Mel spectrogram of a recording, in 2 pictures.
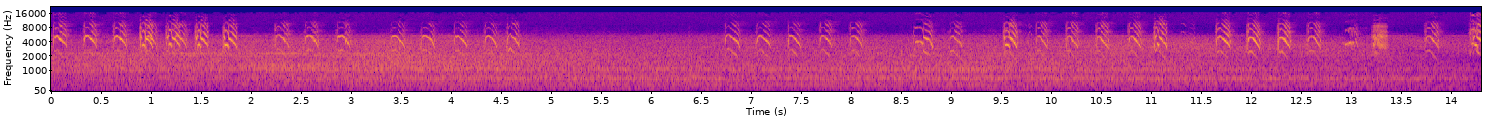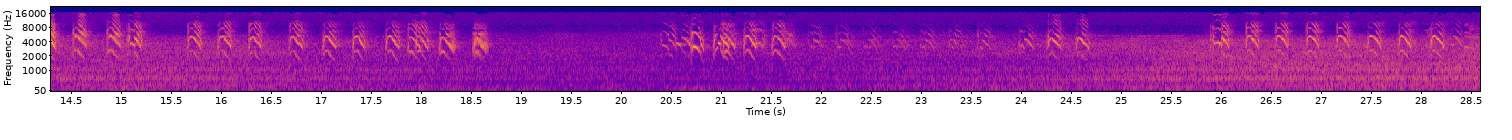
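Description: A bird calling in quick runs of high, falling notes, several a second, coming in bursts over the steady rumble of a taxiing Airbus A320-214's CFM56 jet engines. The engine rumble fades for a few seconds past the middle, then builds again near the end.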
